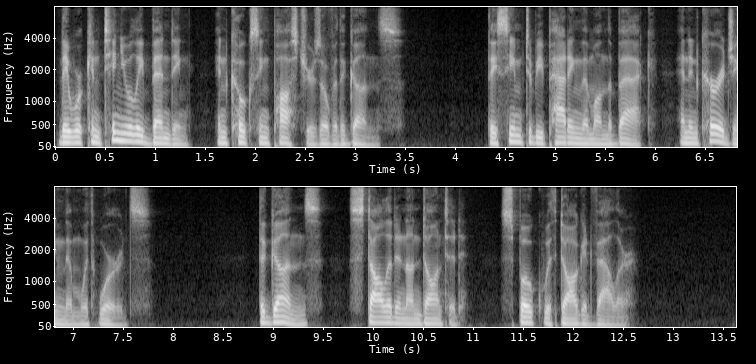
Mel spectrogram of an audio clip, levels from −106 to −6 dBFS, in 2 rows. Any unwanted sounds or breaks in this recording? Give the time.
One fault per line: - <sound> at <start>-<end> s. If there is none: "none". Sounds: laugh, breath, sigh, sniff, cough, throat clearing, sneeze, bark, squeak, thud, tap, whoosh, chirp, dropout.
none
